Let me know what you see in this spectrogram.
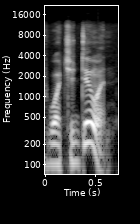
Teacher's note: What are you doing becomes what you doing.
